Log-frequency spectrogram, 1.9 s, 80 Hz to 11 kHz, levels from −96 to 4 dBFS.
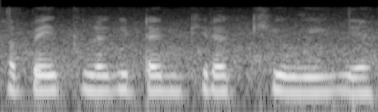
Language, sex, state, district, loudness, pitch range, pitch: Hindi, female, Haryana, Jhajjar, -16 LUFS, 195-210 Hz, 200 Hz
